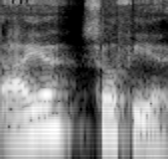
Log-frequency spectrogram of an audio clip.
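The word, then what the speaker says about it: Hagia Sophia: So, this is the Aya Sophia. It's spelled Haga, but it's pronounced Ya.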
